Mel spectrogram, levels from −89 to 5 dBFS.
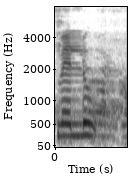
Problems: continuous background conversations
